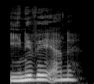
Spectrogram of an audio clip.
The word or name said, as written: indeværende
